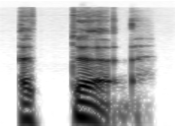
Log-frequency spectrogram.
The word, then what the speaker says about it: التاء: It's similar to the T sound in English, as in the word table.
